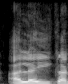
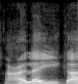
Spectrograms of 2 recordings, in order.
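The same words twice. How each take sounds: First: अलैका starting on a plain a, no ayn; wrong plain vowel. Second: अलैका opening on a squeezed throat ayn; correct ayn. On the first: Teacher shows what not to say, missing ayn. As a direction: drop the throat ayn from अलैका. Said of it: "अलैका नहीं कहेंगे". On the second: Teacher gives the right word, throat ayn. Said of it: "आइन भी अंदर से निकालना है". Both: Shown as a demonstration.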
